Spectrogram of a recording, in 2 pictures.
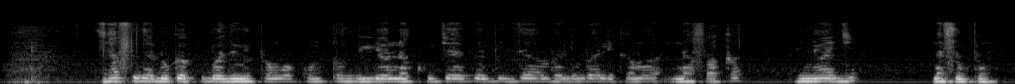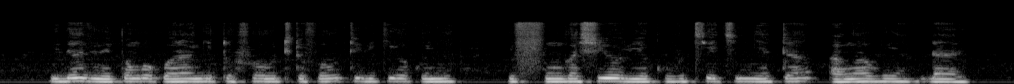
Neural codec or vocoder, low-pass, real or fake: none; 7.2 kHz; real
